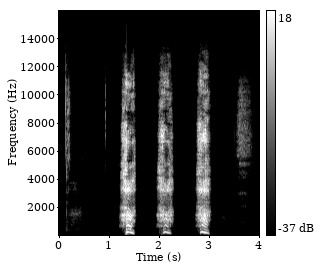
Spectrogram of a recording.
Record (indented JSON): {
  "exhalation_length": "4.0 s",
  "exhalation_amplitude": 29767,
  "exhalation_signal_mean_std_ratio": 0.33,
  "survey_phase": "alpha (2021-03-01 to 2021-08-12)",
  "age": "45-64",
  "gender": "Female",
  "wearing_mask": "No",
  "symptom_none": true,
  "smoker_status": "Never smoked",
  "respiratory_condition_asthma": false,
  "respiratory_condition_other": false,
  "recruitment_source": "REACT",
  "submission_delay": "5 days",
  "covid_test_result": "Negative",
  "covid_test_method": "RT-qPCR"
}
